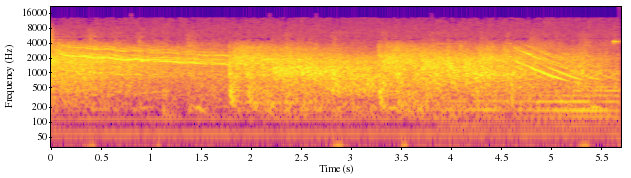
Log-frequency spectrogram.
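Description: Gunfire aimed at an airplane from a ship, with a few heavy, booming reports over a continuous droning whine that slides downward in pitch.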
